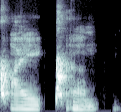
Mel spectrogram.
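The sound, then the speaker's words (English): A dog barks twice in loud, drawn-out, tonal barks separated by a short pause, followed by a faint brief sound at the very end. “I'm hearing dogs in my head right now. No, I heard it too. Oh, okay, good. That's my dog.”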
